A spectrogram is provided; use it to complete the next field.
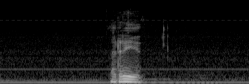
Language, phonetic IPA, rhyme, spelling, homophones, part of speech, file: Icelandic, [ˈrɪːð], -ɪːð, ryð, rið, noun, Is-ryð.oga
- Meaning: rust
